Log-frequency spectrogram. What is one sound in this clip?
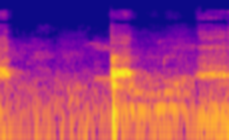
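A knife taps on a wooden board.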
